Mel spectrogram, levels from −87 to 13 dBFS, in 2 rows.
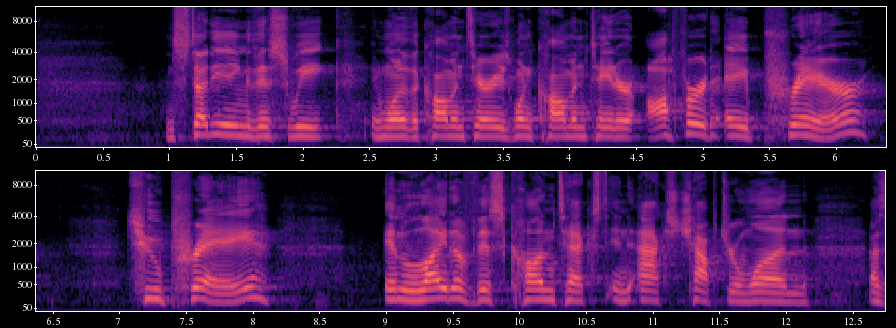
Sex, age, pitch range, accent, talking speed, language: male, 30-49, 185-240 Hz, American, 120 wpm, English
